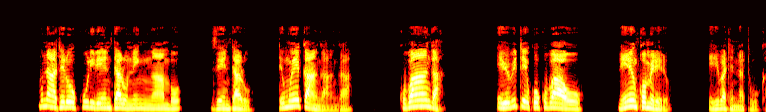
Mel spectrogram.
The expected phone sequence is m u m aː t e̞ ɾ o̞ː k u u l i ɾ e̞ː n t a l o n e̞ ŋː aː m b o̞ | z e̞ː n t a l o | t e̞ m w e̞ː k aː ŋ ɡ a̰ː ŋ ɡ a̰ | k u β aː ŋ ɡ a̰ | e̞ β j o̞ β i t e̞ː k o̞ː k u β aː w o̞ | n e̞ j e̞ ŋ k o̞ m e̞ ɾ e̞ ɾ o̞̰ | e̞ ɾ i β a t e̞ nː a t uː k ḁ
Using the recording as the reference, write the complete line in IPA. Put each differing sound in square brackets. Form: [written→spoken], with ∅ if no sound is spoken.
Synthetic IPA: m u [m→n] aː t e̞ ɾ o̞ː k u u l i ɾ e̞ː n t a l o n e̞ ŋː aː m b o̞ | z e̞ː n t a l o | t e̞ m w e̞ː k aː ŋ ɡ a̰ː ŋ ɡ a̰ | k u β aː ŋ ɡ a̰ | e̞ β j o̞ β i t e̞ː k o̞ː k u β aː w o̞ | n e̞ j e̞ ŋ k o̞ m e̞ ɾ e̞ ɾ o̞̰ | e̞ ɾ i β a t e̞ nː a t uː k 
